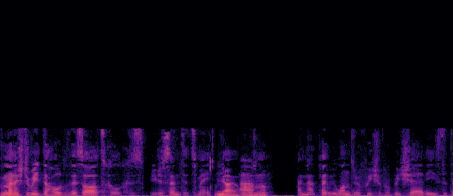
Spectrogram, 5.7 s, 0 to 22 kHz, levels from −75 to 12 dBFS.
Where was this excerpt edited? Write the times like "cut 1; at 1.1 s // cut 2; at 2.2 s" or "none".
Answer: cut 1; at 2.0 s // cut 2; at 4.0 s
